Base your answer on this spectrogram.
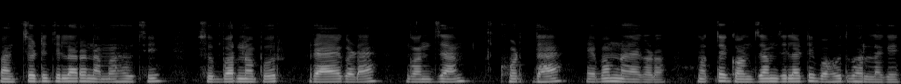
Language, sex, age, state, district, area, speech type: Odia, male, 18-30, Odisha, Nayagarh, rural, spontaneous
